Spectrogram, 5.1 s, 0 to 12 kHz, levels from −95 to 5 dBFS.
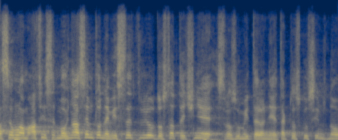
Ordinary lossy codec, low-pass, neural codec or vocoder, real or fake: Opus, 64 kbps; 10.8 kHz; none; real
